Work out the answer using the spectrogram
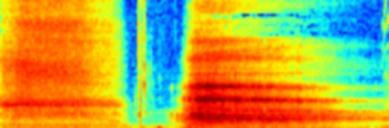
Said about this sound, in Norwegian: Og effekten av å puste ut. Altså hvis vi trekker inn pusten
